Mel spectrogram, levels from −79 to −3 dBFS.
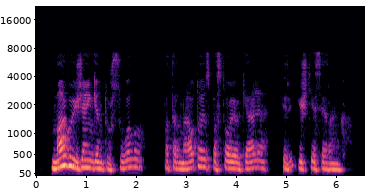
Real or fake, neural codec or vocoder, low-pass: real; none; 7.2 kHz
